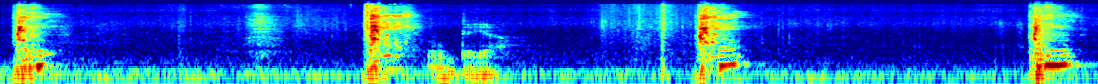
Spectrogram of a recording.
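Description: Four harsh, hacking cough bursts spaced a few seconds apart, from a dog with a coughing problem; quiet room noise in between.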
